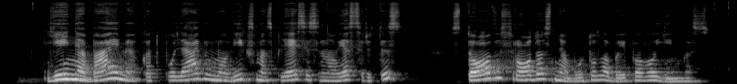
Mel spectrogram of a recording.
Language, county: Lithuanian, Vilnius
